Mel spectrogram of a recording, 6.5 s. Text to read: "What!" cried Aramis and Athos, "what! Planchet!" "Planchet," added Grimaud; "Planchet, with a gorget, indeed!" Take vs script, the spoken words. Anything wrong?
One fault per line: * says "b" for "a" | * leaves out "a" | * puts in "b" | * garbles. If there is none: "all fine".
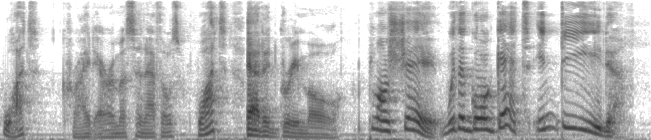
* leaves out "Planchet Planchet"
